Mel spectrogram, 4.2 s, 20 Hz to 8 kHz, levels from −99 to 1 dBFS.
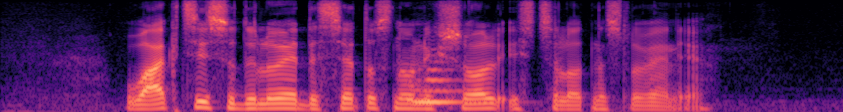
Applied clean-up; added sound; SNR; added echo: none; Brass instrument; 2 dB; none.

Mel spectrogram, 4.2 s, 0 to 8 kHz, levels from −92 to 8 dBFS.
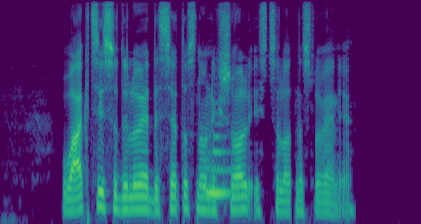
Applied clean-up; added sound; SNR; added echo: classical method spectral subtraction.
